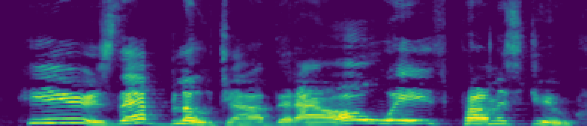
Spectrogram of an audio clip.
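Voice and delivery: put-on sly old widow punchline. Widow delivering the last promise to George's urn, slow and sly. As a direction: savor the punchline slowly. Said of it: "And she said".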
